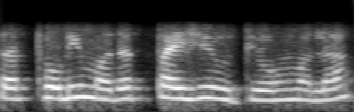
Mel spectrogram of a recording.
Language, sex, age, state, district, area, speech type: Marathi, female, 30-45, Maharashtra, Yavatmal, rural, conversation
